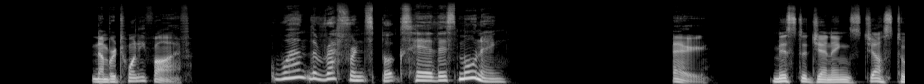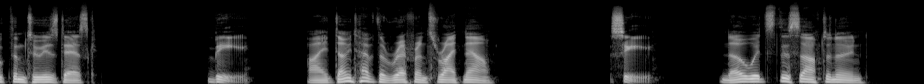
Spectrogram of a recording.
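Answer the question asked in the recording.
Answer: A: Mr. Jennings just took them to his desk.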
